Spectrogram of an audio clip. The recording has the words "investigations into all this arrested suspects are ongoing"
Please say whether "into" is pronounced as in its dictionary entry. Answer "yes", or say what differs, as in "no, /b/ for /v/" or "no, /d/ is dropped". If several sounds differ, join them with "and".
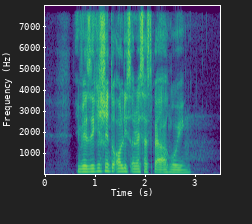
no, /n/ is dropped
